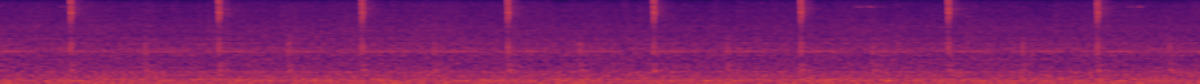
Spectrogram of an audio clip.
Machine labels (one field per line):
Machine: valve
